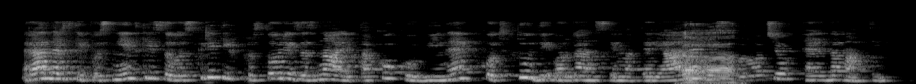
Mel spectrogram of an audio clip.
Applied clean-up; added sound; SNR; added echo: classical method WPE with log-MMSE.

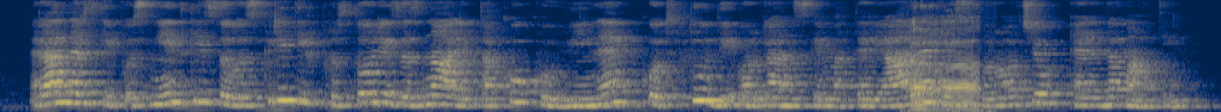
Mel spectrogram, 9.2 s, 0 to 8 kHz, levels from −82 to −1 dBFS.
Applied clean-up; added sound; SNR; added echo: none; Burping, eructation; -1 dB; reverberation time 0.5 s.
